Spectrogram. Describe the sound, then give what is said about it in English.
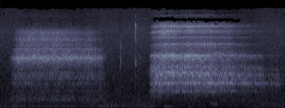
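A deep breath during a healing meditation, drawn in through the nose for about two seconds as a soft, airy hiss. After a short pause comes a louder, longer breath out through the mouth that fades at the end. “So go ahead and take a nice deep breath in through your nose and out through your mouth.”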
